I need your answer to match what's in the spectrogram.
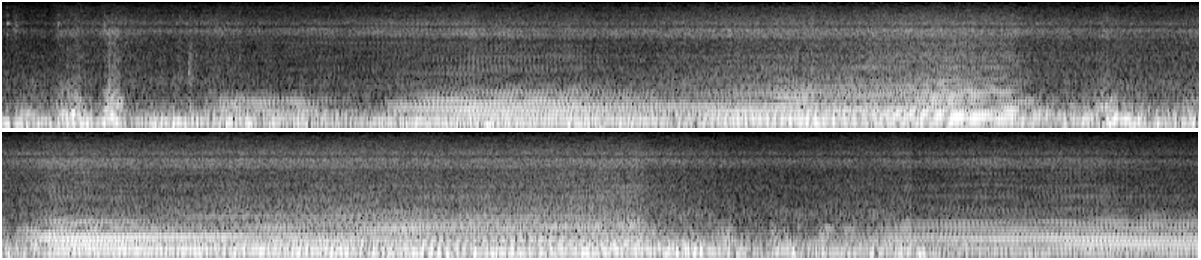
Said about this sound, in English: Here, I'm gonna play a little bit of the engine noise of you driving through the gears for people to check it out.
